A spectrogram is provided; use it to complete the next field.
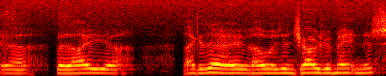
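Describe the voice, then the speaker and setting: This man speaks with an American accent at a moderate pace. His voice sits high in pitch. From Iowa. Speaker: tradesman. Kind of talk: oral history interview. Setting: museum. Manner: halting.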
